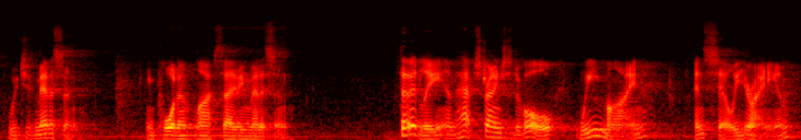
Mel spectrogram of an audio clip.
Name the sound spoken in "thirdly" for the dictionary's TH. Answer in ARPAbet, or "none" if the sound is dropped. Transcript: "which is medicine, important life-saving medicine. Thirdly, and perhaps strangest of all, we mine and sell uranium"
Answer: TH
